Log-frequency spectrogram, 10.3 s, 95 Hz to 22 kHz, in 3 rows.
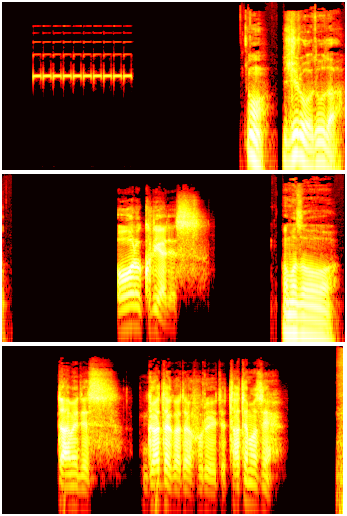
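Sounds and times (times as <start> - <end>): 
phone ringing with trilling electronic pulse: 0.3 - 1.4
speech: 2.4 - 3.5, 4.6 - 5.5, 6.2 - 6.8, 7.4 - 10.2.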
